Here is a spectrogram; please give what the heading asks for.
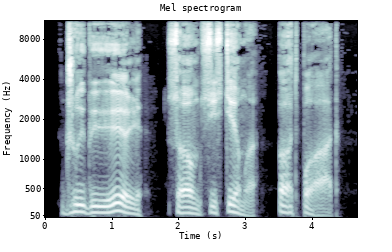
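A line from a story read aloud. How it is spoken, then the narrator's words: Pleased growl. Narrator (Russian): довольно прорычал Кулак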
